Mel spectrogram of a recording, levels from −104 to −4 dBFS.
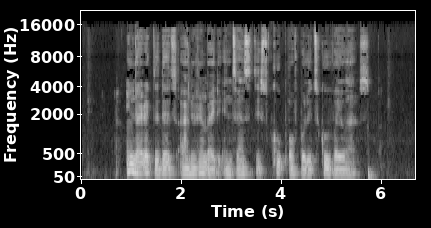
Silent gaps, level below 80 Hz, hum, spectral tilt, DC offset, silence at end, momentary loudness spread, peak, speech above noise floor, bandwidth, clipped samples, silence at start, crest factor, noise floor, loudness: none; -56 dBFS; none; -3 dB/octave; under 0.1%; 0.8 s; 12 LU; -6 dBFS; 38 dB; 16.5 kHz; under 0.1%; 0.7 s; 24 dB; -68 dBFS; -28 LUFS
